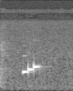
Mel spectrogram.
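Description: A short run of electronic mobile phone dialing tones, two or three quick beeps in a row, heard over a low steady background hiss.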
